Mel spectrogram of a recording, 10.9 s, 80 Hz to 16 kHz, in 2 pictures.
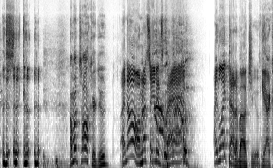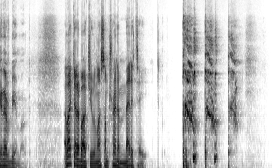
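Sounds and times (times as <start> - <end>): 
person coughing: 0.0 - 1.0, 3.1 - 4.0, 9.1 - 10.4
speech: 0.0 - 8.5, 9.1 - 9.4.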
